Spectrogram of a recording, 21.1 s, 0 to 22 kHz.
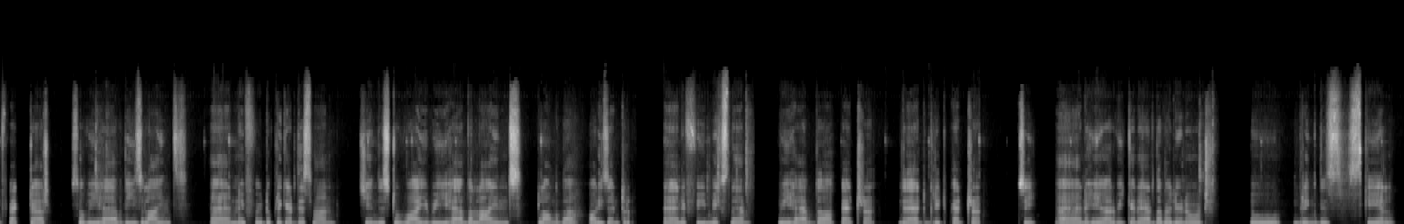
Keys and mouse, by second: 0.9 click, 3.2 shift+click, 4.2 shift+d, 5.5-6.2 drag, 7.0-8.3 drag, 9.8-11.6 drag, 12.7-13.5 drag, 14.1-14.9 drag, 15.0 click, 16.1-18.5 drag, 18.9-20.3 drag, 20.7 click.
